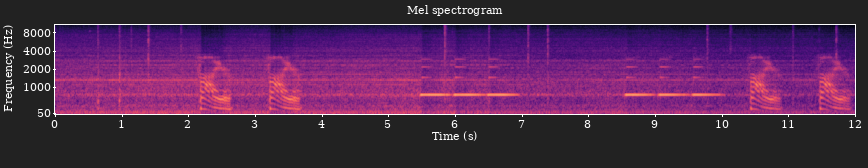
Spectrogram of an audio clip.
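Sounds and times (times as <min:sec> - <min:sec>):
steady cockpit hum: 0:00.0 - 0:12.0
warning tone beeping: 0:05.4 - 0:07.0, 0:08.5 - 0:10.9.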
